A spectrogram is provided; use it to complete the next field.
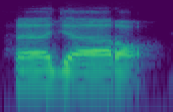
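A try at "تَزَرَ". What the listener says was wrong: bukan tajaro, tazaro, zal,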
